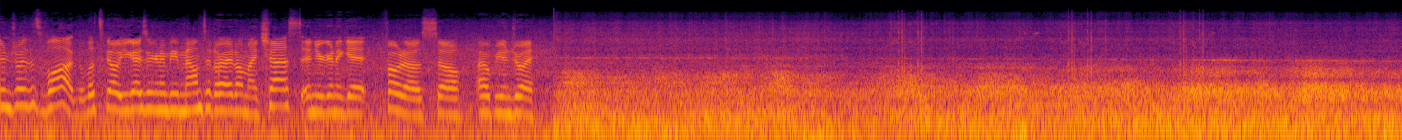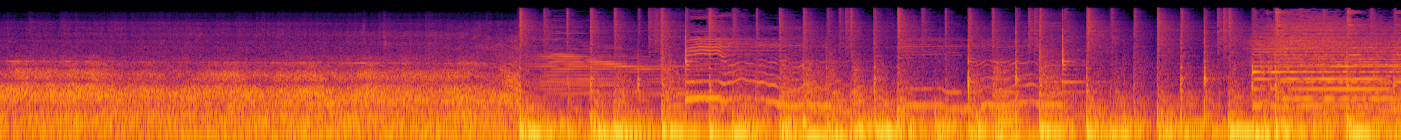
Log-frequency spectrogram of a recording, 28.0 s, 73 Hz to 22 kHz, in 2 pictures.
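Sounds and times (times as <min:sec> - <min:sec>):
low rushing noise: 0:00.0 - 0:28.0
music with drums: 0:19.2 - 0:28.0.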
